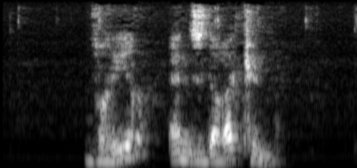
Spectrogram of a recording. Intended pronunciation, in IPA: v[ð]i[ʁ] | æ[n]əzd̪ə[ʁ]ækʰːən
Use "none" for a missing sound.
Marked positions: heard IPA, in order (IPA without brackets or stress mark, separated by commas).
ʁ, ʁ, n, ʁ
